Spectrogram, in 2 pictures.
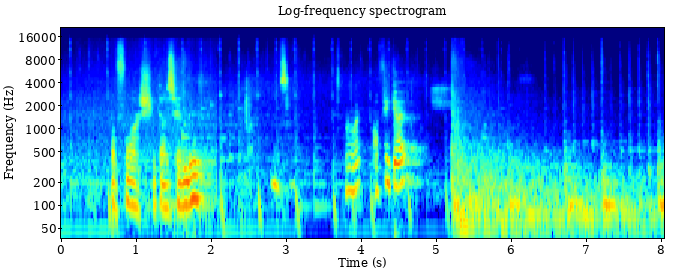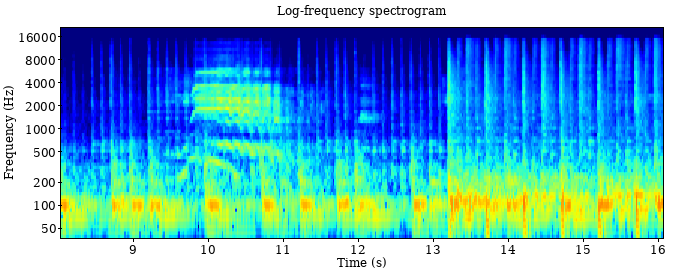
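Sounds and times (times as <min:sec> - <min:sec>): background music with steady beat: 0:00.0 - 0:16.0
horse whinny: 0:09.4 - 0:11.6.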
